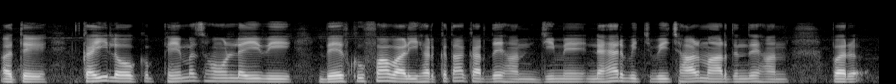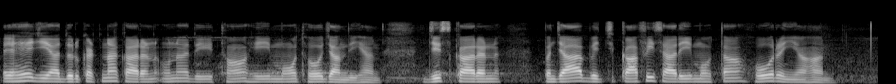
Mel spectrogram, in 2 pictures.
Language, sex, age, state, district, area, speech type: Punjabi, male, 18-30, Punjab, Rupnagar, urban, spontaneous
